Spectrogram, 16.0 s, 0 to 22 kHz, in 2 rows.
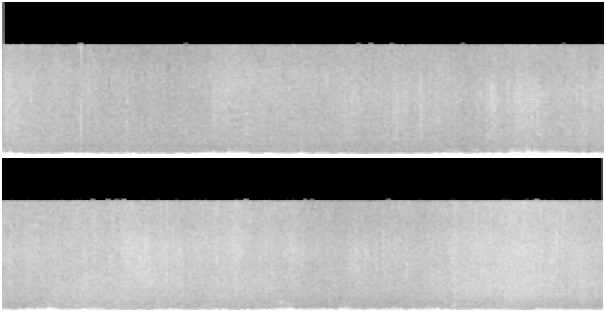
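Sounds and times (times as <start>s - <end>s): palm fronds rustling in wind: 0.0s - 16.0s
wind rumbling on microphone: 0.0s - 16.0s.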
